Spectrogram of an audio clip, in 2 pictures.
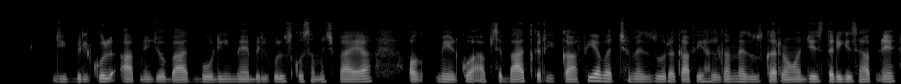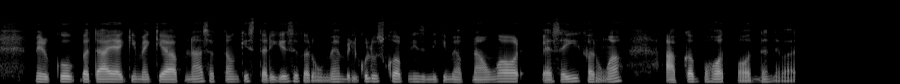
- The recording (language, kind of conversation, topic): Hindi, advice, मैं आलोचना के दौरान शांत रहकर उससे कैसे सीख सकता/सकती हूँ और आगे कैसे बढ़ सकता/सकती हूँ?
- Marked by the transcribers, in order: none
